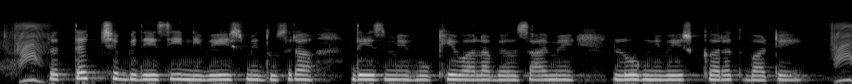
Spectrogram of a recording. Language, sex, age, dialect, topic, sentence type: Bhojpuri, female, 18-24, Northern, banking, statement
